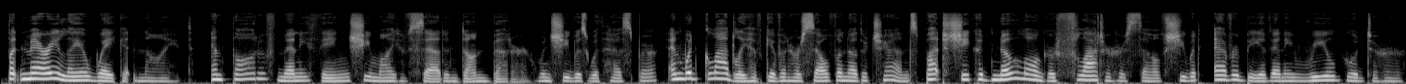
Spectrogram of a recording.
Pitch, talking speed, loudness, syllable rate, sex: 180 Hz, 205 wpm, -19 LUFS, 4.8 syllables/s, female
